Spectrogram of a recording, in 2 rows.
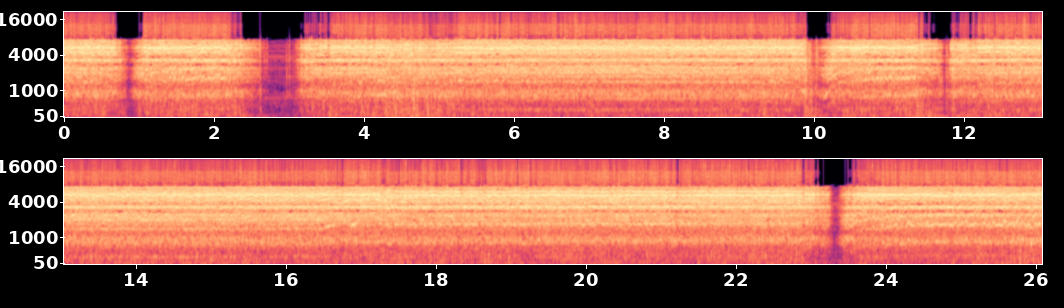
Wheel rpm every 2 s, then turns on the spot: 170, 100, 200, 210, 190, 140, 170, 200, 210, 220, 230, 150, 190.
none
